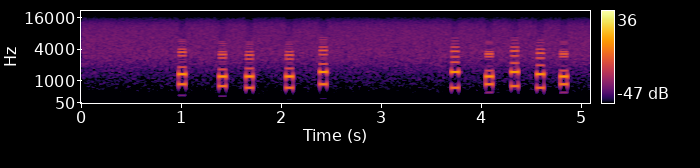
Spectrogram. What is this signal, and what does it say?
DTMF, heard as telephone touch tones, dialled by hand, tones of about 80 ms. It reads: 84119 37627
